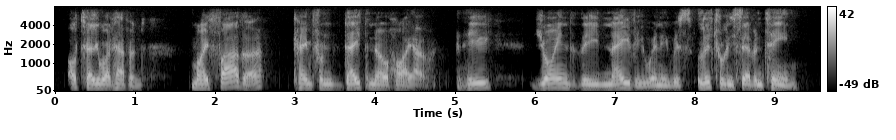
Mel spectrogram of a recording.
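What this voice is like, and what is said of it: Australian accent. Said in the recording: “I detect an Australian accent”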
